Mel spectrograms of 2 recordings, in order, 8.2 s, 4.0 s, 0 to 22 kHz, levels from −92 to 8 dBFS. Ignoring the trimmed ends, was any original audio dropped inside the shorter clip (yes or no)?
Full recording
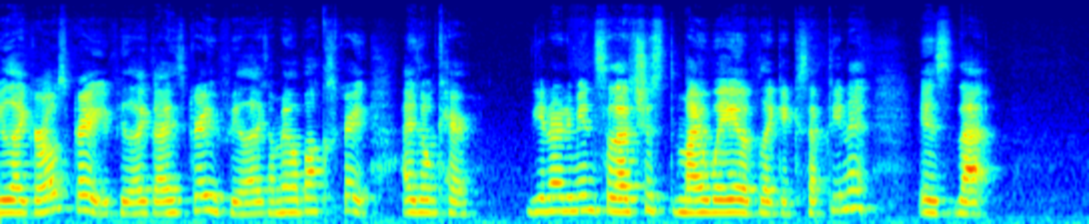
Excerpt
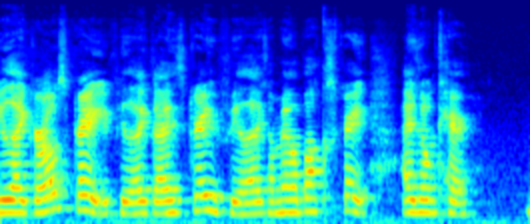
no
